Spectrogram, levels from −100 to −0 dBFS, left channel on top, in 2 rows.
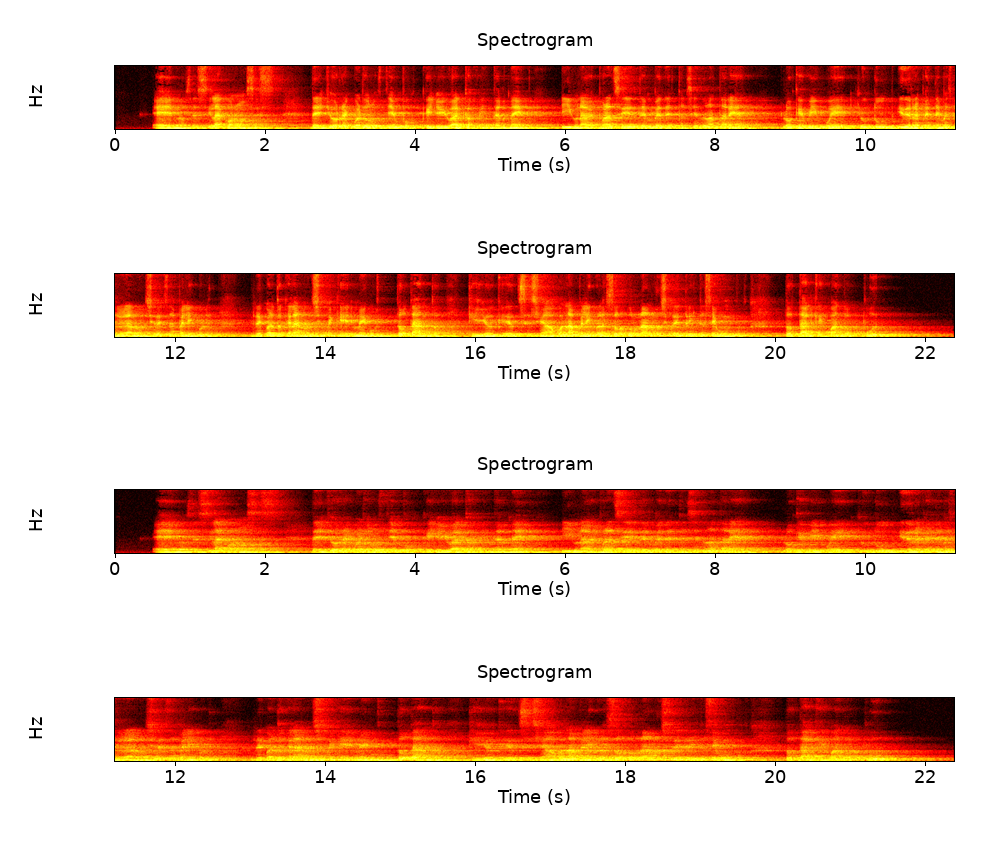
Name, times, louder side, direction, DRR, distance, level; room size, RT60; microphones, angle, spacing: voice 1, 0.5-8.5 8.9-21.4, left 2 dB, 80° left, 3 dB, 0.4 m, -18 dB
5.9 x 2.2 x 4.0 m, 2.6 s
head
